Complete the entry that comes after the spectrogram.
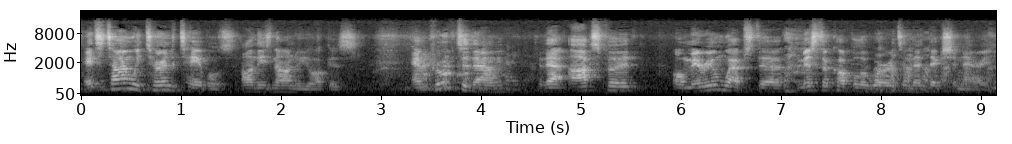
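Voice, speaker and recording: A man in his thirties with a New York City accent, giving a humorous contest speech with punchy timing and pauses for laughs. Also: mid-range voice, expressive, pushed and bright. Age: 30s. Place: meeting room with an audience. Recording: echoey room, distant mic, faint noise.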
